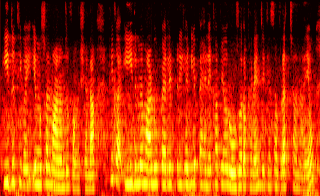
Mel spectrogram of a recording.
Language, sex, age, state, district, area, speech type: Sindhi, female, 18-30, Madhya Pradesh, Katni, urban, spontaneous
